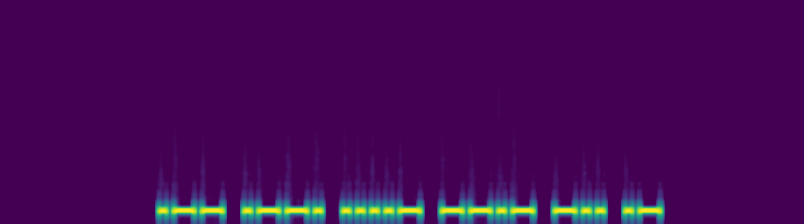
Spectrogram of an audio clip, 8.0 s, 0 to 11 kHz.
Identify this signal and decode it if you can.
Morse code, heard as a keyed tone, about 17 wpm, 700 Hz. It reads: WP4QDA
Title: USA Call Signs - 6 Characters - 17wpm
